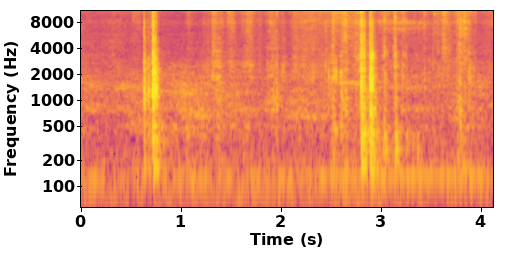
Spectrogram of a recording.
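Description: Metal clinks of a ratchet and 10 mm socket working the hold-down bolt of an ignition coil pack on an engine: one sharp clink about a second in, then a louder clink followed by a few lighter ticks near three seconds. A faint steady low hum runs underneath.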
